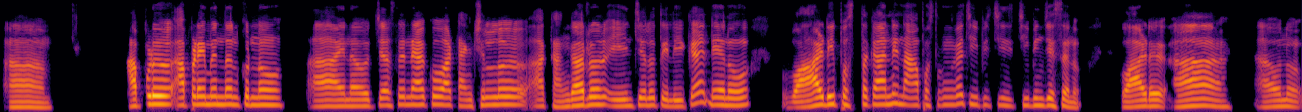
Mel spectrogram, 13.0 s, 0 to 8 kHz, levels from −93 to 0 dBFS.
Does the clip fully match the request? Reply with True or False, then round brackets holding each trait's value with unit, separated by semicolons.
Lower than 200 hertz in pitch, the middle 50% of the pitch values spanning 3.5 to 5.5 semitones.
True (190 Hz; 3.8 semitones)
